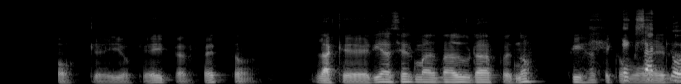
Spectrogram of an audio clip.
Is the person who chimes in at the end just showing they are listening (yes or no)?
no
